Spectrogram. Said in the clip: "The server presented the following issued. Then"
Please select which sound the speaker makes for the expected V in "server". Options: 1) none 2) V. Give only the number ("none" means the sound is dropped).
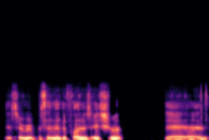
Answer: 1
